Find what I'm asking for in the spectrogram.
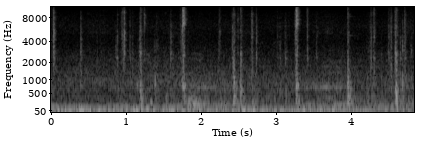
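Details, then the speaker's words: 1969 VW Fastback sitting 19 years, on a jumper pack at key-on: a few sharp, irregular clicks with no cranking, probably the fuel pump. "keys in it something made noise some stuff's clicking you"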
